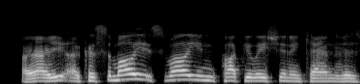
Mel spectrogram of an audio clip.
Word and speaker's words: Somali: you serious if you keep on calling me Somalian I thought you were Somalian I corrected it's pronounced Somali Somali man get it right dude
